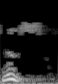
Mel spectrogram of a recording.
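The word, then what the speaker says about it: noose (νοῦς): The Greek word for mind, which, if you want to remember it easily, it's kind of pronounced like a noose. You know, like you'd hang somebody with a noose. It's noose.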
